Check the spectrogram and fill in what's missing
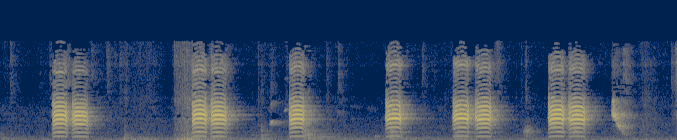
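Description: A zebra finch sings nasal, buzzy notes in short bursts, often doubled, about once a second.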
